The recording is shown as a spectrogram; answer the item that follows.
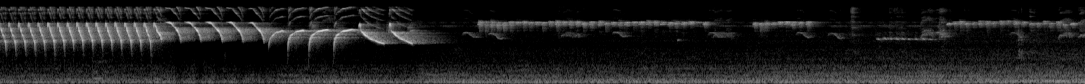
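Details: Canary used as a vocal tutor, singing hard just after moulting: a loud fast high trill, then a cascade of quick downslurred whistles, followed by quieter thin, high sustained trills in the background.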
